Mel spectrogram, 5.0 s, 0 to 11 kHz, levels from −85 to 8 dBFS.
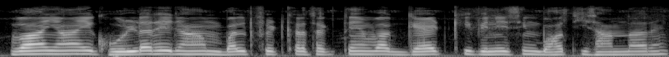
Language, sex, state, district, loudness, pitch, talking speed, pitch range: Hindi, male, Madhya Pradesh, Bhopal, -19 LUFS, 175 Hz, 225 wpm, 170-185 Hz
